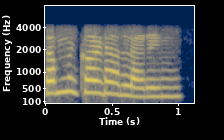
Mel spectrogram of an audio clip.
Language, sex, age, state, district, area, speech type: Kannada, female, 18-30, Karnataka, Koppal, urban, conversation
